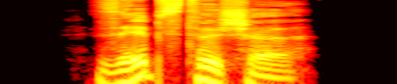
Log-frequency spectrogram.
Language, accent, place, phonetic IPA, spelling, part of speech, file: German, Germany, Berlin, [ˈzɛlpstɪʃə], selbstische, adjective, De-selbstische.ogg
- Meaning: inflection of selbstisch: 1. strong/mixed nominative/accusative feminine singular 2. strong nominative/accusative plural 3. weak nominative all-gender singular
